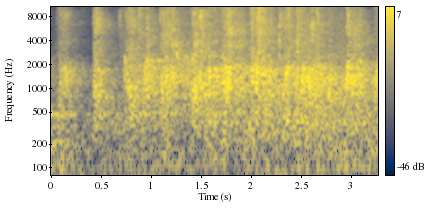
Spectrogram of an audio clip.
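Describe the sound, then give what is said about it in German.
Audience clapping at a presentation about long trucks, a dense, even patter of many hands that stays steady for the whole stretch. “ich zähle die Einzelnen ab, die jetzt geklatscht haben, weil die haben jetzt schon bestellt.”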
